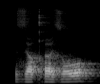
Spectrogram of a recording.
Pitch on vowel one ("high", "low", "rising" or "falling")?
low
